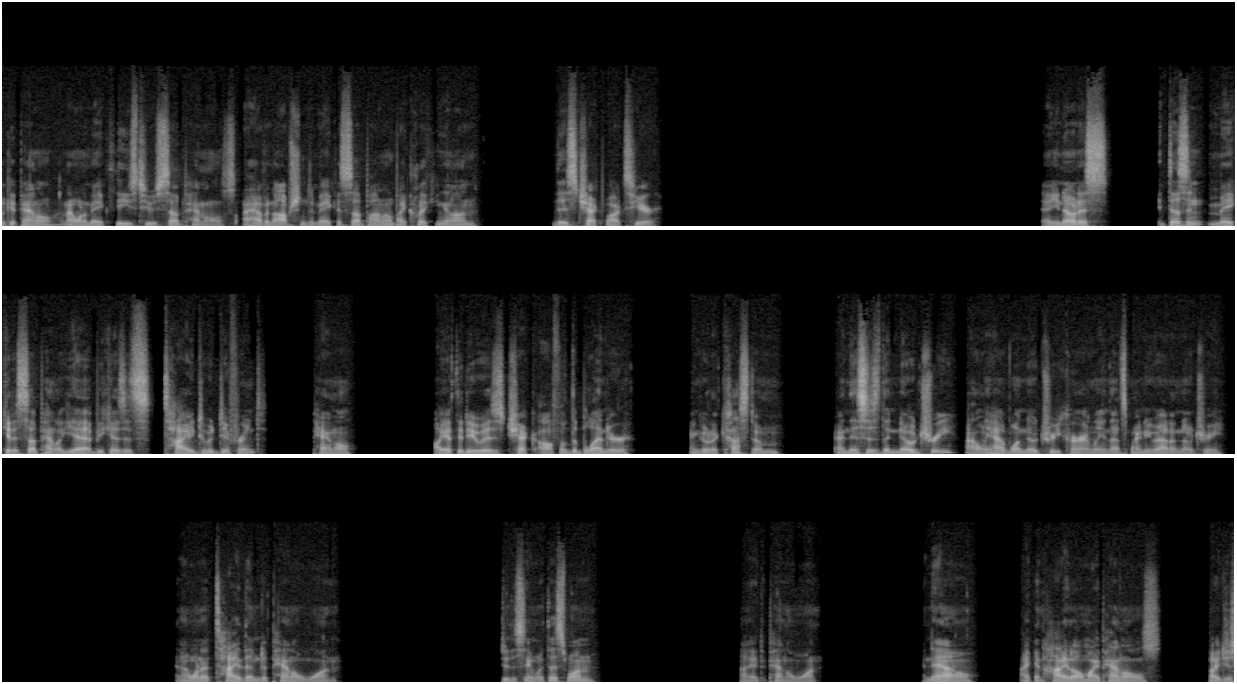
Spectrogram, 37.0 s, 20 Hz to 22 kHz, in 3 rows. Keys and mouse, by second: 1.8 middle drag, 4.5 click, 7.7 click, 18.3-19.3 drag, 21.2-23.3 drag, 25.0-27.1 drag, 29.4-30.2 drag, 30.9-32.2 drag, 35.9 click.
